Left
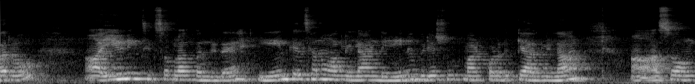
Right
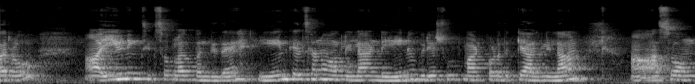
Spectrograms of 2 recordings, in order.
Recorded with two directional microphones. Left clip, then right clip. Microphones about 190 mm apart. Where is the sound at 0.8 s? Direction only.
15° left (ahead or behind).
